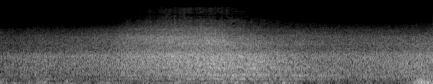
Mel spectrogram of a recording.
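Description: A shuttle bus drives past close by.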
